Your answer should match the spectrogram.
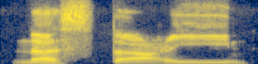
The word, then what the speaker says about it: نستعين: আবার ইয়্যাকা না'বুদু ওয়া ইয়্যাকা নাস্তাঈন। إياك نعبد وإياك وإياك نستعين. نستعين. হুম নাস্তাঈন, নাস্তাঈন, নাস্তাঈন। সিনের শেষে তায়ের মিলনটা একেবারে মসৃণ থাকবে।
